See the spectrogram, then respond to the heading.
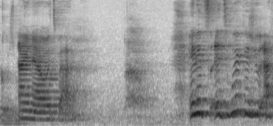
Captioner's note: sigh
